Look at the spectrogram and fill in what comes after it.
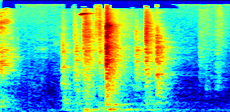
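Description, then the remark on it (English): A door is opened with a sharp latch click amid a short burst of rattling and scraping, fairly quiet, with no one talking. “I'm even going to open this door and get murdered.”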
